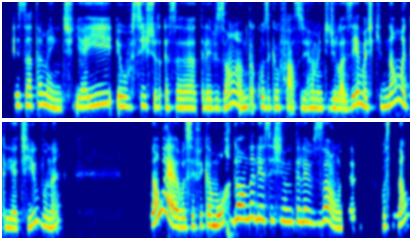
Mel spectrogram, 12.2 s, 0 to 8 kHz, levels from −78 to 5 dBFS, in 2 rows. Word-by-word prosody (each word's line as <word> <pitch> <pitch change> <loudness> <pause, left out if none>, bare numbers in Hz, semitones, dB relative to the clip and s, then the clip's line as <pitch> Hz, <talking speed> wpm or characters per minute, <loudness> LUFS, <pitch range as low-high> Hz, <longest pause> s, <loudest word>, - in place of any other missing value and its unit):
Exatamente. 225 -6 -3
E 205 - -2
aí 235 +7 -1
eu 215 -1 +1
assisto 210 +2 -3
essa 180 -1 -3
televisão, 180 +7 -3
a 255 - -1
única 190 +3 -2
coisa 205 -3 -4
que 190 - -6
eu 185 - -3
faço 185 0 -5
de 180 - -4
realmente 180 0 -3
de 180 +1 -1
lazer, 195 - +1
mas 205 -7 0
que 195 +3 -13
não 260 - -1
é 245 - +1
criativo, 200 - -3
né? 185 - -2 1.3
Não - - +8
é, 205 - +9
você 195 +2 0
fica 235 +3 0
morgando, 350 - +5
ali, 365 -2 +1
assistindo 325 -3 -2
televisão, 300 - 0
você 190 +2 -7 0.4
você 215 0 -3
não 305 - +2
215 Hz, 165 wpm, -20 LUFS, 185-265 Hz, 1.3 s, é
